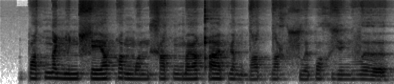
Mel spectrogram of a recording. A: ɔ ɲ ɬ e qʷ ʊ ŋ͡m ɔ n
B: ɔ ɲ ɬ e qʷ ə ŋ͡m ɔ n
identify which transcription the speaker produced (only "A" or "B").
B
